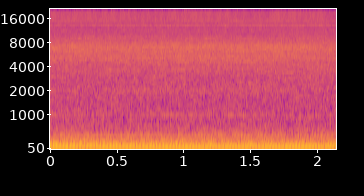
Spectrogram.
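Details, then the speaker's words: Nissan Z with new titanium exhaust, resonator/muffler piece not fitted, revving: deep steady drone with strong low rumble, no knocks or rattles; healthy, normal revving. "Not bad. I like it. And that's without the muffler piece in there, the resonator car."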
